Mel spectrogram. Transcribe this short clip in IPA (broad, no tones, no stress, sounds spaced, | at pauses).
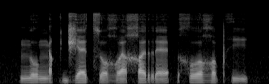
n o ŋ ɛ q d͡ʒ ɛ t͡s o ʁʷ ɛ χ ə r ɛ | x o ʁʷ ɐ pʰ i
